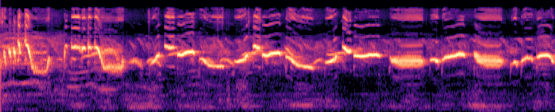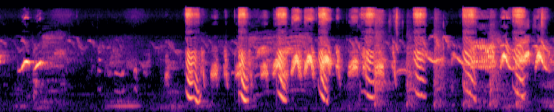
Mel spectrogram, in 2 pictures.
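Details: Mộc chuyền hwamei, said to sing well with no faults; a long run of wavering whistled notes, a short pause, then fast harsh descending buzzy strokes and dense scratchy chatter.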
